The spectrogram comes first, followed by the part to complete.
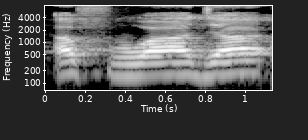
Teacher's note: جب وقف کریں گے تو اس الف کی تاخیر ایک الف کے برابر ہی ہو۔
